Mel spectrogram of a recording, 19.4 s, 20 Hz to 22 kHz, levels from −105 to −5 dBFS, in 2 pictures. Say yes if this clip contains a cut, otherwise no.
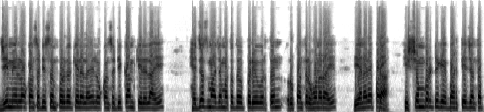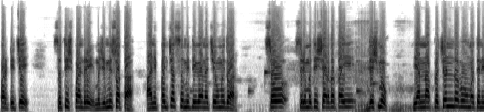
yes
